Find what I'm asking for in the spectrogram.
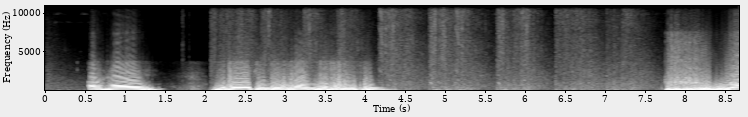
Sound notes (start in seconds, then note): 4.5 friendly gunfire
